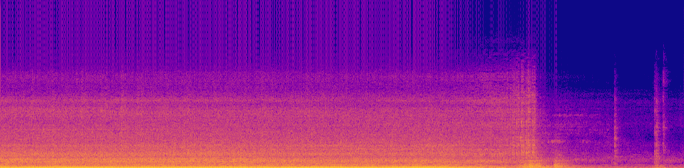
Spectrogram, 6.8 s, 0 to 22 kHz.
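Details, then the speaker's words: 1970 Acadian Chevy Nova small-block Chevy with new aluminum heads, after fixing oil burning from unsealed through-hole rocker studs, running about half an hour: steady even V8 idle, smooth low beat, then shut off and winds down; no smoke. "turn's good no issues no smoke she's been running for about half an hour"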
